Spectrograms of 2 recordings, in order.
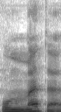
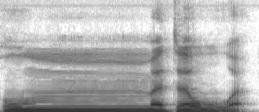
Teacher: mim berharakat tasydid ini ditahan dulu bunyi suara mnya sepanjang dua harakat · ini ditahan dulu bunyi suara nya sepanjang 2 harakat karena terdapat hukum tajwid berupa bacaan gunnah. Maka jangan hanya sekadar ummata, tapi ditahan dulu ummatawa. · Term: ghunah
